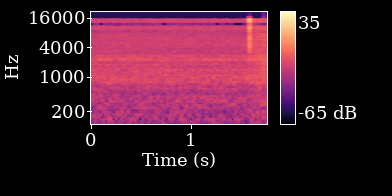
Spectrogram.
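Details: 1972 Mustang R-code heater blower after installing heater motor and new switch, heater box laid in before dash install: steady even airy rush on medium setting, no ticking, scraping or wobble; blower works.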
